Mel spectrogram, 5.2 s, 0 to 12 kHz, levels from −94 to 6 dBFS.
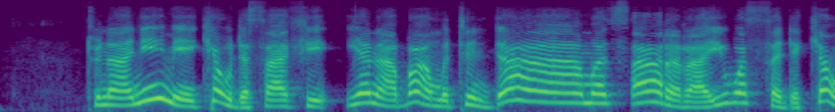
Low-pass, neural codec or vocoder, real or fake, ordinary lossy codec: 10.8 kHz; none; real; Opus, 16 kbps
